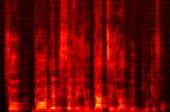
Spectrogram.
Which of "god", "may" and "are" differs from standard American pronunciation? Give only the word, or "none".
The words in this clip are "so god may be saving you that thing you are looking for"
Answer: are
